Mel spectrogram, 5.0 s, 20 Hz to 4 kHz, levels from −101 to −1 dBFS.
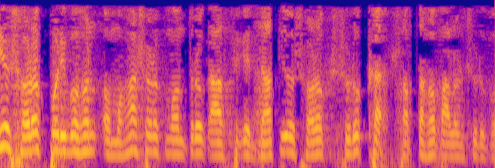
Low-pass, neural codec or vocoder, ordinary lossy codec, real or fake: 3.6 kHz; none; AAC, 16 kbps; real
